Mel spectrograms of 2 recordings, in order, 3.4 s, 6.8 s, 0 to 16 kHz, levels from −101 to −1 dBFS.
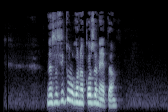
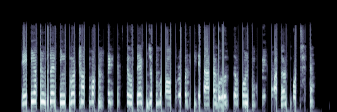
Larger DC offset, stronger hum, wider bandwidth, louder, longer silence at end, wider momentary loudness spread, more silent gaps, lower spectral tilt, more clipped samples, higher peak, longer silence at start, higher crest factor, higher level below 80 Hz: neither; neither; first, 11.5 kHz vs 7.6 kHz; second, -26 LUFS vs -15 LUFS; first, 1.05 s vs 0.5 s; about the same, 10 LU vs 9 LU; second, none vs 5.36-5.43 s; second, -5 dB/octave vs -7 dB/octave; neither; second, -10 dBFS vs -2 dBFS; first, 0.95 s vs 0.45 s; about the same, 18 dB vs 14 dB; second, -82 dBFS vs -46 dBFS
